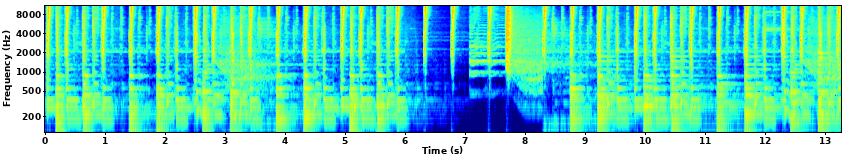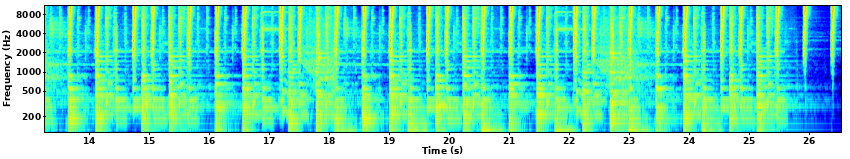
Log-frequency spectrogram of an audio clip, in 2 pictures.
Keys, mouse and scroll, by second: 2.0 click, 2.5 click, 3.7 click, 9.2 click, 11.5 click, 11.9 click, 12.5 click, 13.3 click, 14.7 click, 17.6 click, 18.3 click, 19.0 click, 19.5 middle click, 19.7 middle click, 20.8 click, 21.9 click, 23.5 middle click, 24.9 click, 25.4 click, 25.8 click, 26.3 click.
